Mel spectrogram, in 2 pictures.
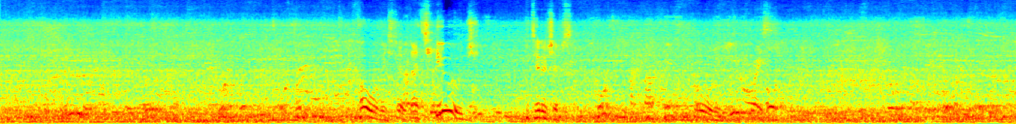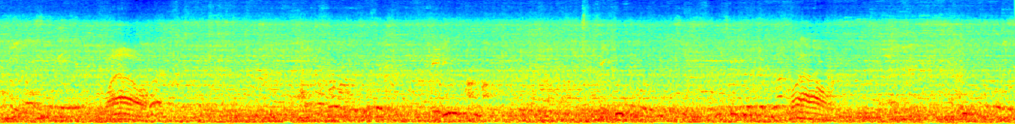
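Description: Arcade machines play cheerful electronic jingles nearby.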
